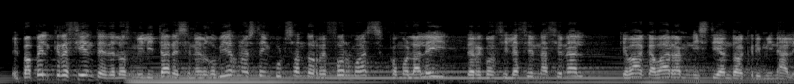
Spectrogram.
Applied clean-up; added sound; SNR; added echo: none; Bowed string instrument; 9 dB; reverberation time 2.7 s.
